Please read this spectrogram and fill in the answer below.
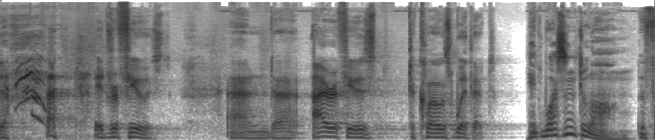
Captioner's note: laughs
